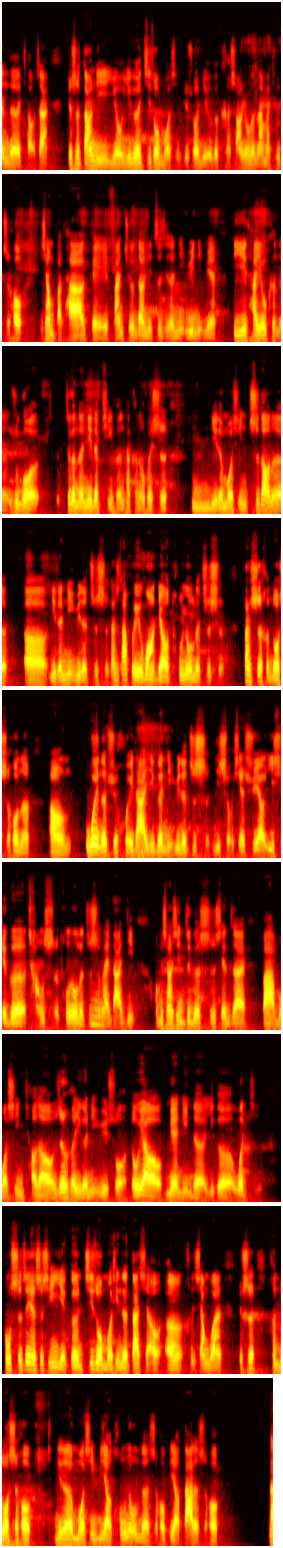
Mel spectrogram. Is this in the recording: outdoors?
yes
